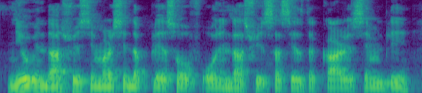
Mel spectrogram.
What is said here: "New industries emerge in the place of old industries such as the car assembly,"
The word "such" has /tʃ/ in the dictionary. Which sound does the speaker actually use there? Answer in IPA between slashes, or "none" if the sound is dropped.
/s/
